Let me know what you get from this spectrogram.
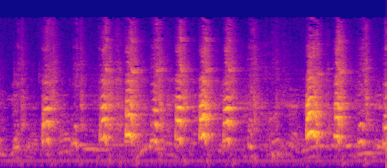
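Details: Yellow Labrador Retriever, male, 'explaining' to his owner why he mixed up the bed: a quick string of short, throaty, harmonic woofs and grumbles at an uneven pace, some louder bursts near the end.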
